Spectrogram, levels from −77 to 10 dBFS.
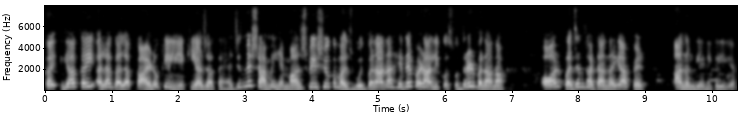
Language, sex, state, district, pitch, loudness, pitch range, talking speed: Hindi, female, Uttar Pradesh, Varanasi, 275 Hz, -15 LUFS, 235-330 Hz, 185 wpm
